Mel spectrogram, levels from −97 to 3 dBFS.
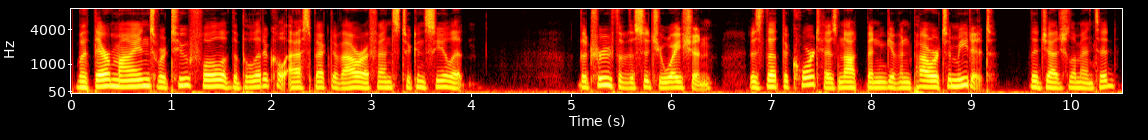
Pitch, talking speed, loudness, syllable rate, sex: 165 Hz, 205 wpm, -18 LUFS, 5.9 syllables/s, female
